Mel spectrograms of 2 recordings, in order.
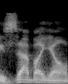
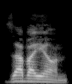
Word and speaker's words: zabaglione: Zabayon. Isn't that something that David Lee Roth said when he was Zabayon! Zabayon! Actually, he said it phonetically, which phonetically it looks like Zabaglione.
